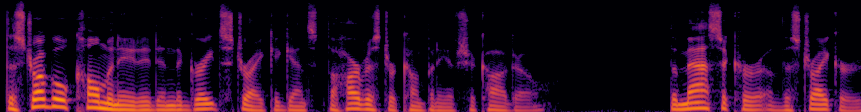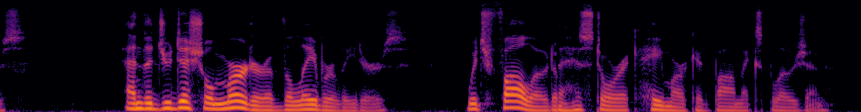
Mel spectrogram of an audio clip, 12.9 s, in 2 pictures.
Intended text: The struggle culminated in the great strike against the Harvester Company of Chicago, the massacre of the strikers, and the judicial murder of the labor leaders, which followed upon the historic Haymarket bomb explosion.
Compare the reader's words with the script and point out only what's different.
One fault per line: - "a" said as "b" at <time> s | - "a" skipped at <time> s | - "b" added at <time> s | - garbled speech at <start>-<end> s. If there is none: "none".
- "upon" skipped at 10.6 s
